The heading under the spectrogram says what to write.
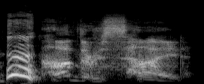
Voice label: phone bad other; Blind Drive

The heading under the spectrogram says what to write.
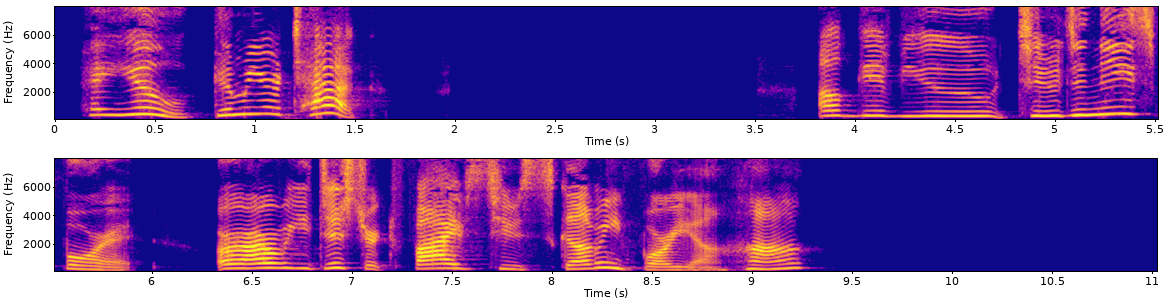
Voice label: kid; Pitch Black - A Detective's Demise

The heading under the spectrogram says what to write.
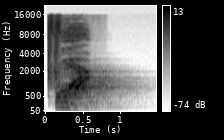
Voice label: Announcer; Pitch Black Audio Pong

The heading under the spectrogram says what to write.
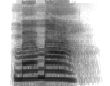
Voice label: BABIES TALK Boy 12 months "Mama"; Baby Boom

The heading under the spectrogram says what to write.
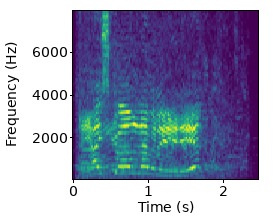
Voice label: Baseball Crowd Vendor; SFX Kit; Crowds

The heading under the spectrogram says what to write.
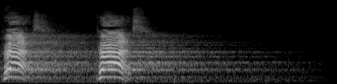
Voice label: Hockey Male "Pass"; Hockey Vocal Sounds

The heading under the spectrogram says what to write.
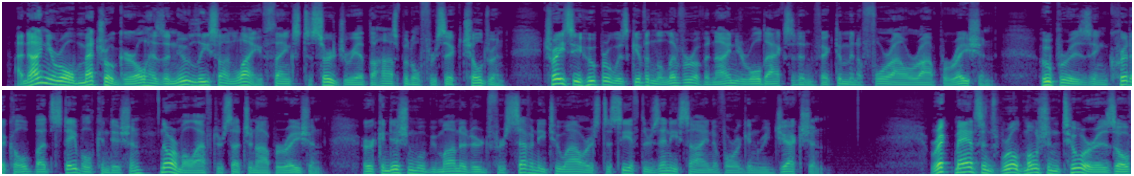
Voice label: Broadcast, News Generic Good News Report, Radio; Sound Ideas; Series 2000

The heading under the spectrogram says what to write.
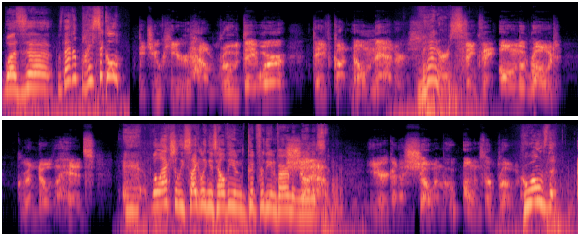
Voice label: tutorial cyclist outro; Blind Drive

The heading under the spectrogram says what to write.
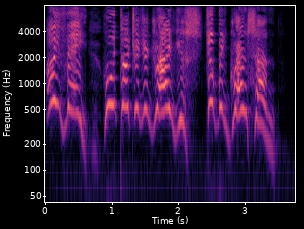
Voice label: grandma chopper annoyed; Blind Drive

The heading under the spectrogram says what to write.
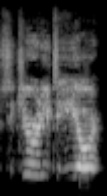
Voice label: Hospital Pa Voice; Blastwave

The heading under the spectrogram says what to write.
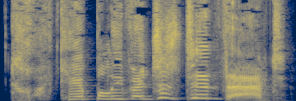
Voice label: pedestrians hit disgust; donnie; Blind Drive

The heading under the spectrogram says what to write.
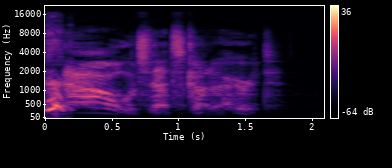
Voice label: phone bad hurt; Blind Drive

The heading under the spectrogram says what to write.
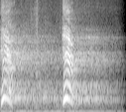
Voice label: Hockey Male "Here"; Hockey Vocal Sounds

